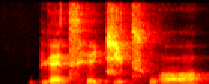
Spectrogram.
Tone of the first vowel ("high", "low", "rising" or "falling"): high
